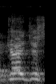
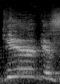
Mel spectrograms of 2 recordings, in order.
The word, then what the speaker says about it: Burgess: Get away from there, Burgess. I ain't talking to you except through a lawyer. My name's pronounced Geergis, and I want to talk to you right now.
